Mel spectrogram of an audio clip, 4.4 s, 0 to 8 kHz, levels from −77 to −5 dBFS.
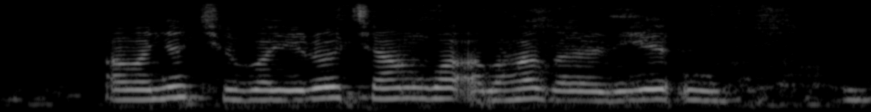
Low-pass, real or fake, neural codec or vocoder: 7.2 kHz; fake; codec, 16 kHz, 8 kbps, FreqCodec, larger model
